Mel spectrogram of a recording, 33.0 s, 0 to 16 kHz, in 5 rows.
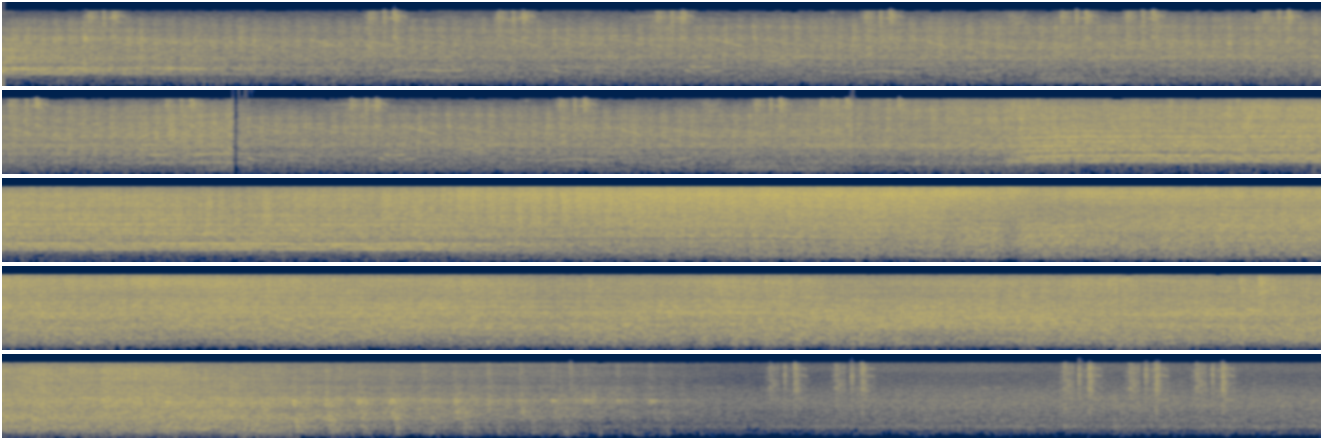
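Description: Victorian Railways R class steam locomotive R711 sounding its chime whistle, a chord of several tones: a blast that ends about a second in, then a longer blast of about four seconds near the middle. The train then passes close and loud with its exhaust and rolling carriages, fading away near the end.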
